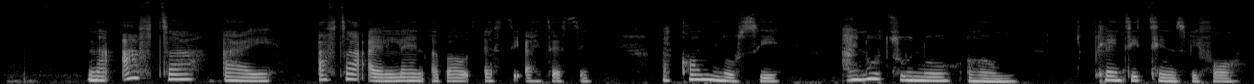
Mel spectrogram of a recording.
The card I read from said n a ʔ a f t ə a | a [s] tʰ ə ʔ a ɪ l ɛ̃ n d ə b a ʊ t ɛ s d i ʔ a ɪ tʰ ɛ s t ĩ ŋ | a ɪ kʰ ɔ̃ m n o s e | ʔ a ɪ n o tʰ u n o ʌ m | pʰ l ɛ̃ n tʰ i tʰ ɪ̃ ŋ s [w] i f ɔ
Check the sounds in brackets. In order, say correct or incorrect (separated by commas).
incorrect, incorrect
